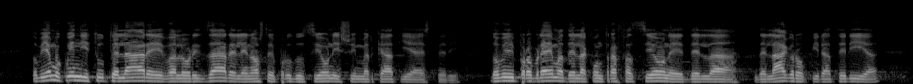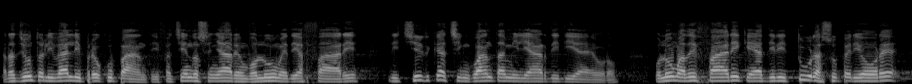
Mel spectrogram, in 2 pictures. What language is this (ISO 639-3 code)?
ita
